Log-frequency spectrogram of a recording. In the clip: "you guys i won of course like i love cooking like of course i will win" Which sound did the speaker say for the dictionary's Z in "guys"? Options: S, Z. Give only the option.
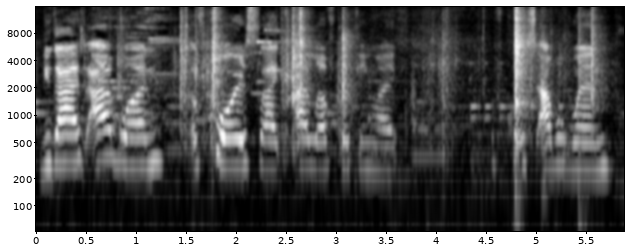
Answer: Z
